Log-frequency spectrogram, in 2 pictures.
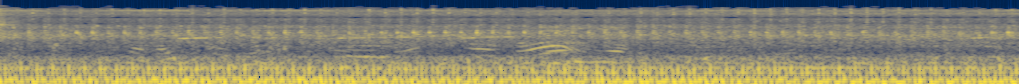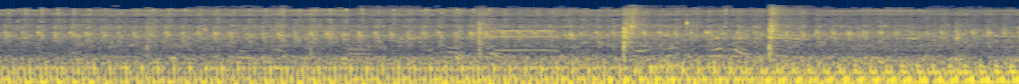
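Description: An engine running steadily at an even speed, with faint voices of people in the background.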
